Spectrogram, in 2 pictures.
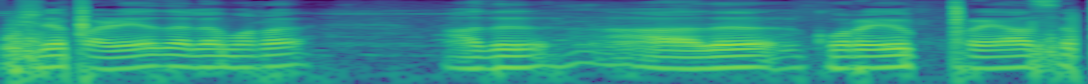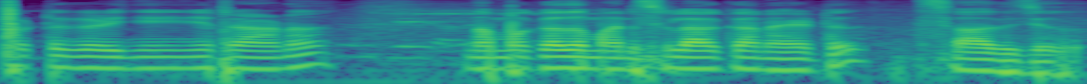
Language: Malayalam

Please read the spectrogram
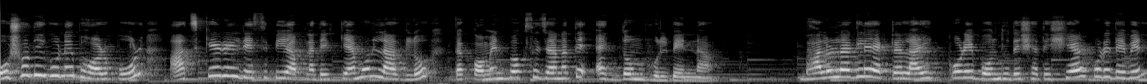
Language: Bangla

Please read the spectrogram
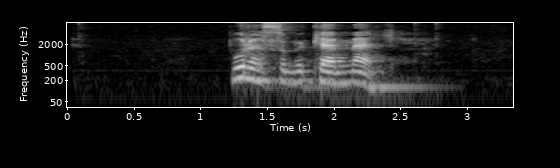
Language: Turkish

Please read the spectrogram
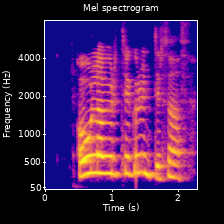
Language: Icelandic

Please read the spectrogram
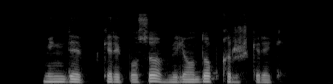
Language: Kyrgyz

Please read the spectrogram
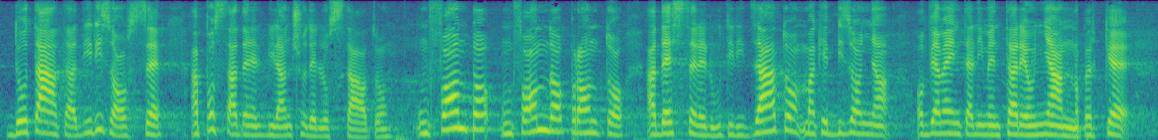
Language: Italian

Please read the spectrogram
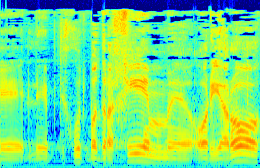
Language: Hebrew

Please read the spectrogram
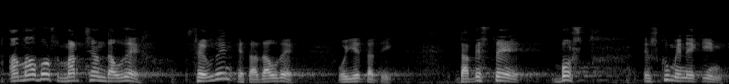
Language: Basque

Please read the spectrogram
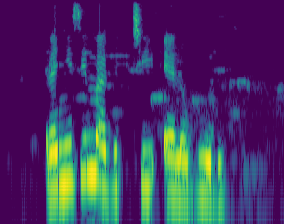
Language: Luo (Kenya and Tanzania)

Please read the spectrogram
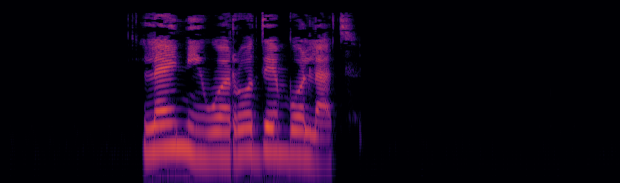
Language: Central Kurdish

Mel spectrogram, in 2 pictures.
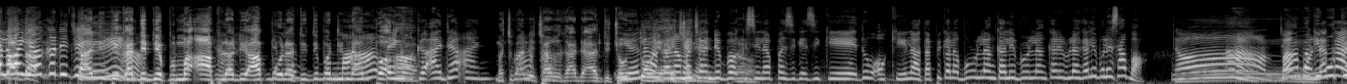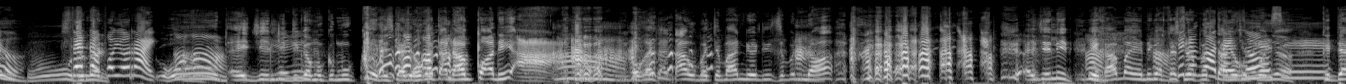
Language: Malay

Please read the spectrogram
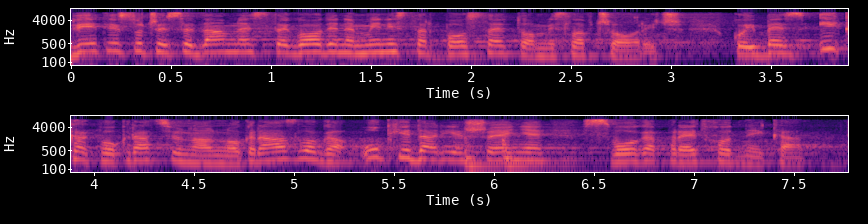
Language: Croatian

